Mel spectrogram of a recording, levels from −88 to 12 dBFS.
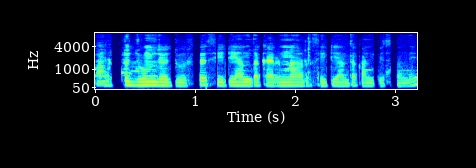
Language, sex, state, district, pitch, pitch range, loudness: Telugu, male, Telangana, Karimnagar, 130 Hz, 125-140 Hz, -30 LUFS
